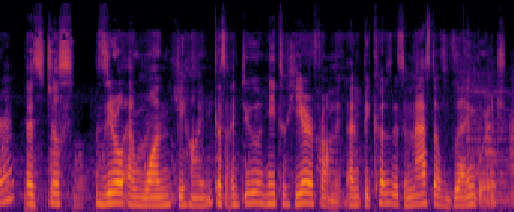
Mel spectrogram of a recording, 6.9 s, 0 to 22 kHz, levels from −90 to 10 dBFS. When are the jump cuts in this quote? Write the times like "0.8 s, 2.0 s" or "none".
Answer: none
